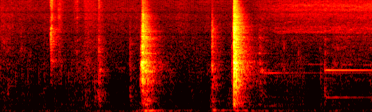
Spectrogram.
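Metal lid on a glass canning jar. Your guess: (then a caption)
Sealed. Metal lids on glass jars of home-canned potatoes are tapped the morning after canning to check the seals. A series of short, sharp clicking taps is heard, two of them louder than the rest. None gives the empty sound of an unsealed lid, so all the jars have sealed.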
